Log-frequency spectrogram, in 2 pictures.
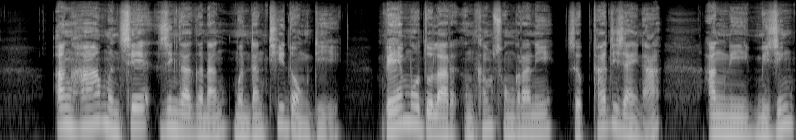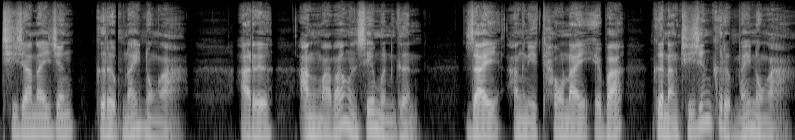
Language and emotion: Bodo, fearful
